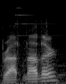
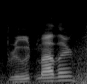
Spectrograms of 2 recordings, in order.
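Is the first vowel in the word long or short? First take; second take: short; long. First: The first vowel is short and quick. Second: The first vowel is long and drawn out. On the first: This is how the speaker says it. "with like the quick Brod" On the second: This is how many other people say it. "for a lot of people, it's Brood"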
